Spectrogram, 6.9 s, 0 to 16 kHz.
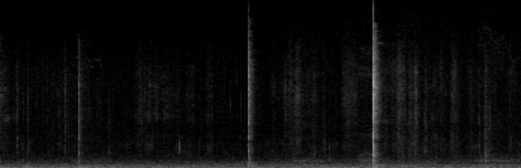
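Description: Small clicks and light handling noise as a spring and the trigger switch are fitted into the plastic housing of an AEG FSPE 60 jigsaw, with two sharper clicks about three seconds in and, louder, about five seconds in.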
